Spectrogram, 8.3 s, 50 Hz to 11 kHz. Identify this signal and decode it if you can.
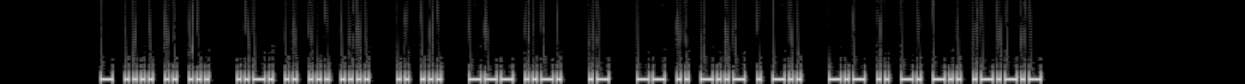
Morse code, heard as a keyed tone, about 44 wpm, 700 Hz. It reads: THIS FISH IS OF A MIXED KIND.
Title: Sentences from Top 1500 Words 45wpm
